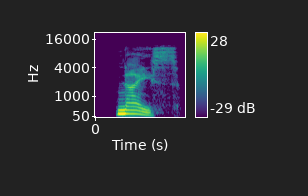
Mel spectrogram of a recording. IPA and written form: naɪs (nice)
